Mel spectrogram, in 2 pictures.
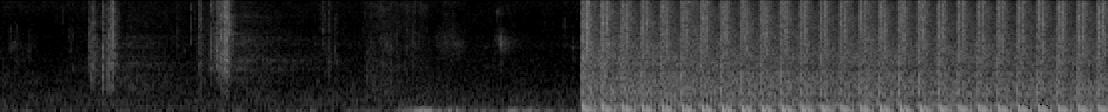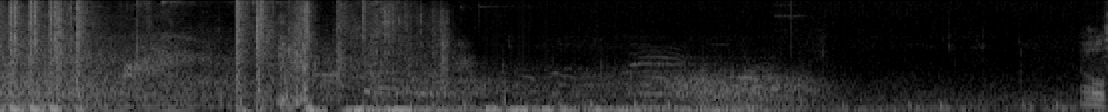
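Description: Rapid automatic fire from a SCAR-L rifle in a first-person shooter game, a loud sustained burst of about three seconds in the middle, with scattered single shots before and after and some voices.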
